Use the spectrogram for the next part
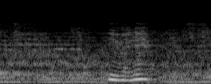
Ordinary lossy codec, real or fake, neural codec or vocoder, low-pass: none; fake; codec, 16 kHz, 4 kbps, FunCodec, trained on Chinese and English, 50 frames a second; 7.2 kHz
